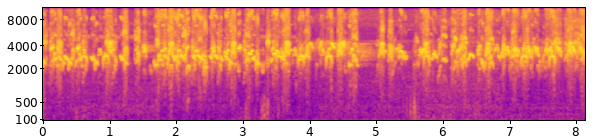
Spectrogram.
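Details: Sooty-headed bulbul lure recording: a steady stream of bright, bubbling chirps and rough squawks from several birds, rising and falling in short phrases with a few faint low thumps.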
